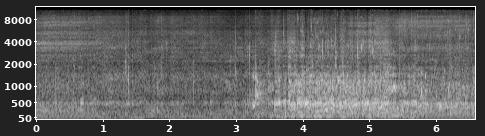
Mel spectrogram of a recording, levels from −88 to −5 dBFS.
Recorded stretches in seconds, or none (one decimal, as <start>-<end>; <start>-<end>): 0.0-0.9; 3.9-5.1; 5.7-6.6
